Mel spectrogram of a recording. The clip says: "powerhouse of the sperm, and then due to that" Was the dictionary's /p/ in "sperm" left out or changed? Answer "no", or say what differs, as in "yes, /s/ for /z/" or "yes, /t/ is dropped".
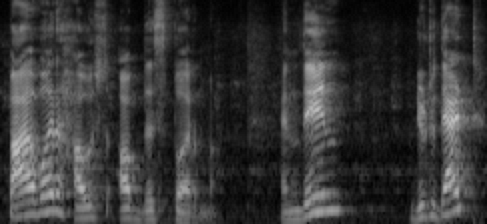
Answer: no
